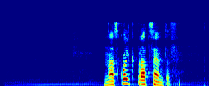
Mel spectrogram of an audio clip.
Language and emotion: Russian, neutral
